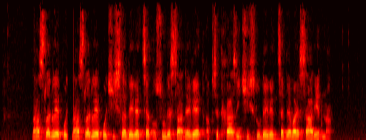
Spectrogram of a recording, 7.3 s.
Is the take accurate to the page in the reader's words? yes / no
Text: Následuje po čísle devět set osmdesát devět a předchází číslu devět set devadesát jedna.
no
